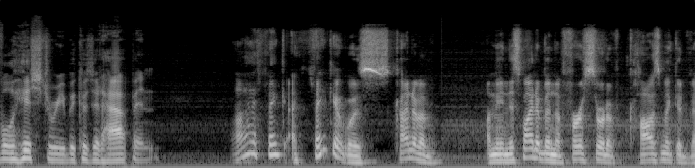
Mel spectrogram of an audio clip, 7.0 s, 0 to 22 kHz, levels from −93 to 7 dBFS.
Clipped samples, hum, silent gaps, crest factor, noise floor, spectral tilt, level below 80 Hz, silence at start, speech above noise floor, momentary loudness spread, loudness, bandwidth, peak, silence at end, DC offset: under 0.1%; none; none; 18 dB; -60 dBFS; -4.5 dB/octave; -54 dBFS; 0 s; 38 dB; 11 LU; -22 LUFS; 12.5 kHz; -4 dBFS; 0 s; 0.5%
